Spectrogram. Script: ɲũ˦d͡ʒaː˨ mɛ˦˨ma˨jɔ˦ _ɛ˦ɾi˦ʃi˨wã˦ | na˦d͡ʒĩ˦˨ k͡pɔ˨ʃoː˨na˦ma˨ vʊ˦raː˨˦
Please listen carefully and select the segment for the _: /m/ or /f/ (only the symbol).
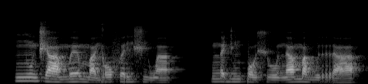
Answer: f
